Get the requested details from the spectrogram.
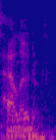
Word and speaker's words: Hallowed: Number five, Hallowed Dreams, or Hallowed Dreams, but I think it's pronounced Hallowed. H-A-L-L-O-W-E-D.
